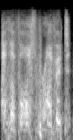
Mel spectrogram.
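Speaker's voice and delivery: breathy hushed whisper after the shout; sudden whisper. Acted. Preacher hushing the congregation, whispered ending. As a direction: drop it to a secret whisper.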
